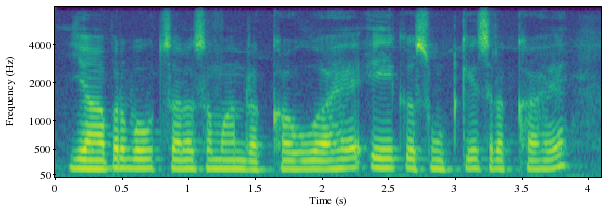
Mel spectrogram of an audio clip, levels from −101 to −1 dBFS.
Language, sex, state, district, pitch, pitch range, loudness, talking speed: Hindi, male, Uttar Pradesh, Shamli, 160 Hz, 150-165 Hz, -16 LUFS, 175 wpm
